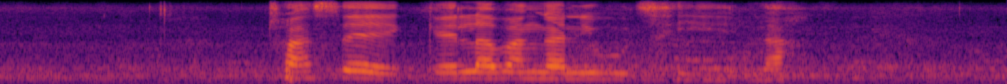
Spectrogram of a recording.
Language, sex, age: Tsonga, female, 22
